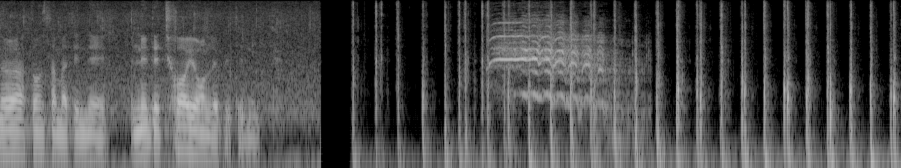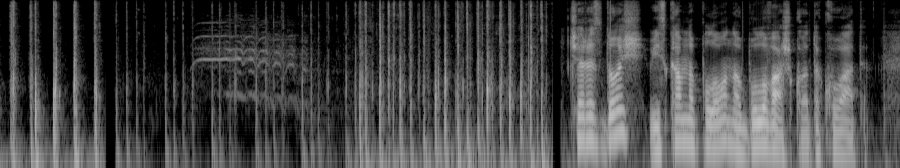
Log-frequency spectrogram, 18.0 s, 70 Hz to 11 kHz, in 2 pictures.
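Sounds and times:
hooves clip-clopping: 0:03.5 - 0:14.6
horse whinnying: 0:04.8 - 0:06.5, 0:10.9 - 0:12.2.

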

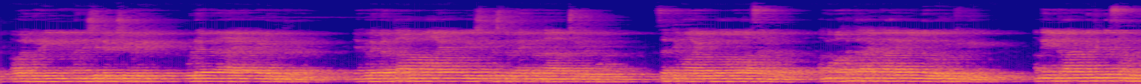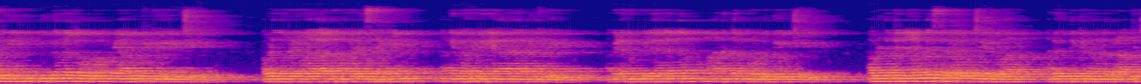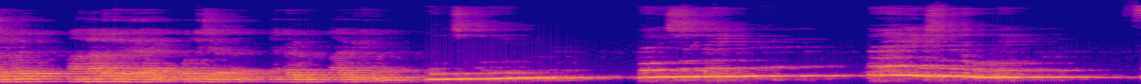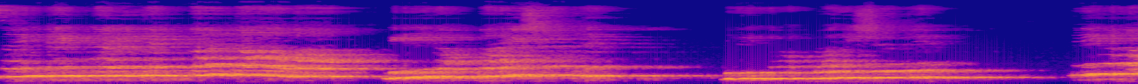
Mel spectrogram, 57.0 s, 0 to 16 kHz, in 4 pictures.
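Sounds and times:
man chanting a prayer: 0:00.0 - 0:16.9, 0:17.6 - 0:24.5, 0:25.1 - 0:33.4.

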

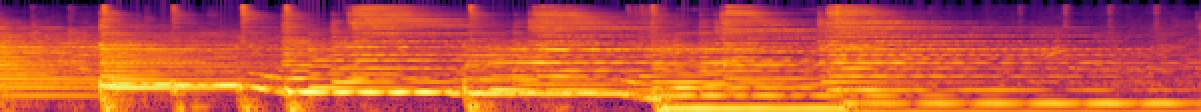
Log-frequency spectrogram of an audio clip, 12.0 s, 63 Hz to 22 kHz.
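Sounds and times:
guitar notes: 0:00.0 - 0:12.0
keyboard notes: 0:00.0 - 0:12.0.

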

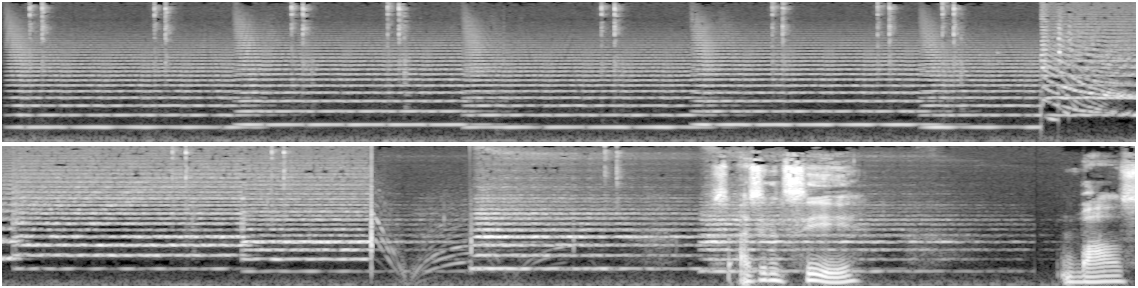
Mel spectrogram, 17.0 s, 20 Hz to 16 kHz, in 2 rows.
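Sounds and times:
falling pitch sweep: 0:00.0 - 0:16.3
synthesizer held note: 0:00.0 - 0:16.3.

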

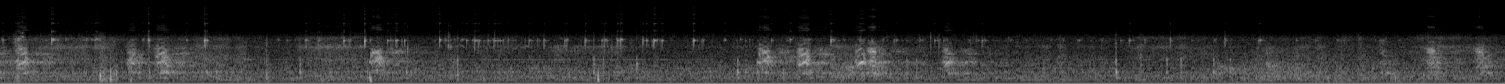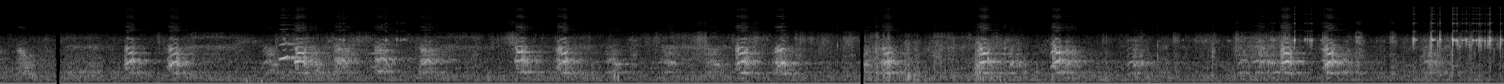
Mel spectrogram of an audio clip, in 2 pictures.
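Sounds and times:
dog barking and yipping: 0:00.0 - 0:00.6, 0:01.2 - 0:02.1, 0:03.7 - 0:04.2, 0:07.6 - 0:10.0, 0:13.8 - 0:15.5, 0:16.3 - 0:17.1, 0:17.7 - 0:24.2, 0:24.8 - 0:26.7, 0:27.4 - 0:29.7
dog digging in snow: 0:18.2 - 0:29.6.

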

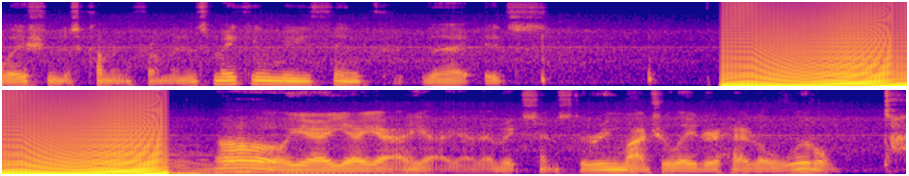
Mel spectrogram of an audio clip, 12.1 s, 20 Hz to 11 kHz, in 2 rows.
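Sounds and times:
pulsing synthesizer note: 0:04.8 - 0:08.8.

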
